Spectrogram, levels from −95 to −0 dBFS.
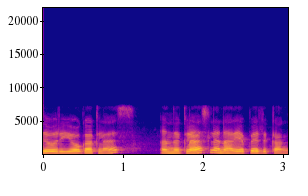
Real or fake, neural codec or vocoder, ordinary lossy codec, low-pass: real; none; none; 7.2 kHz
